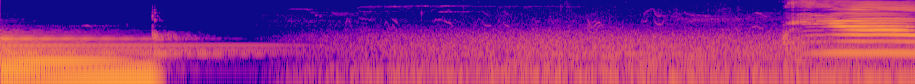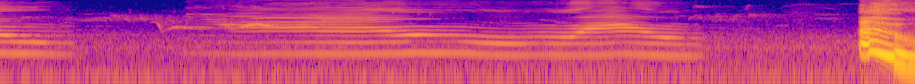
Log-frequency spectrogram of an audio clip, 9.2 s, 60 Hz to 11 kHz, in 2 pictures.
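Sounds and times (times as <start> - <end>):
cat stuck in a tree meowing: 3.5 - 8.8.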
